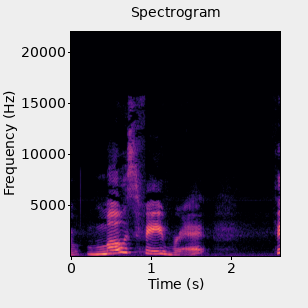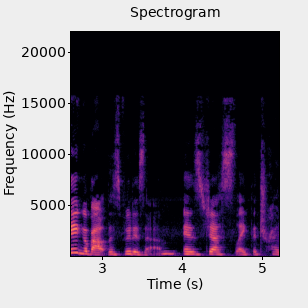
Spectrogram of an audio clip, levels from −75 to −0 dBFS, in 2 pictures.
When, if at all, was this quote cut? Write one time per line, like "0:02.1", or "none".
none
